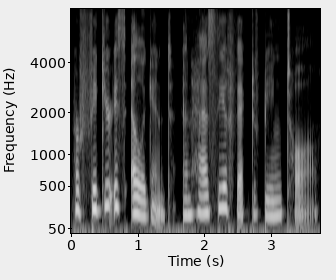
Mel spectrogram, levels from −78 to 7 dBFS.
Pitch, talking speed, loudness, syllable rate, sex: 190 Hz, 175 wpm, -19 LUFS, 4.5 syllables/s, female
